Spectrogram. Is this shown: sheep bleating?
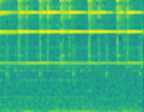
no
